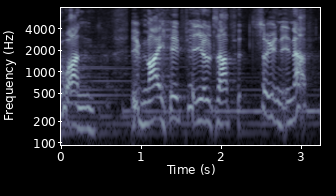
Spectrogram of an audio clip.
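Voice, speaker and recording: Music plays in the background. The speaker has an Australian accent. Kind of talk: interview answer.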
